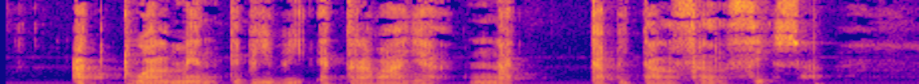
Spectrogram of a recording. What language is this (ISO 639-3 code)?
glg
